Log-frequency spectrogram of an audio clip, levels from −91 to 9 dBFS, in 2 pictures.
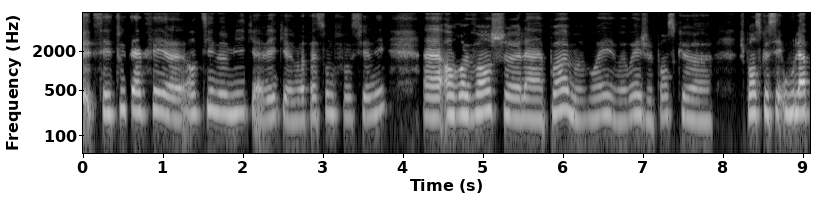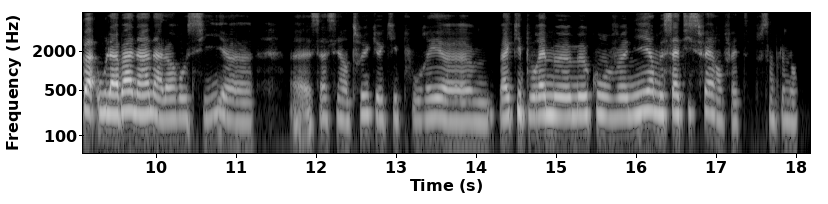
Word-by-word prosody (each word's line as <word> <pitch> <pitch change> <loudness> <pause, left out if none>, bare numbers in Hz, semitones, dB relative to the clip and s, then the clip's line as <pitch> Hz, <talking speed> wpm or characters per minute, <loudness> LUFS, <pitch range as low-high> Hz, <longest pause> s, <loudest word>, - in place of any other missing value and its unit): C'est 220 -1 -1
tout 250 +3 -3
à 230 -2 +6
fait 235 -3 +1
,heu, 190 +1 0
antinomique 220 0 -2
avec, 190 +3 -4
heu, 170 -3 -4
ma 170 +1 -5
façon 200 +5 -7
de 215 - -4
fonctionner. 200 +4 -8 0.5
Heu, 195 -1 +5
en 210 0 +5
revanche, 220 +3 +2
heu, 195 -2 0
la 180 -1 -2
pomme, 220 -4 -1
oui, 195 +2 -5
oui, 170 0 -9
oui, 210 +2 -2
je 175 -3 -9
pense 195 +5 -9
que 200 - -7 0.7
je - - -20
pense 220 0 +2
que 220 -1 0
c'est 210 -1 -2
ou 225 0 +2
la 225 0 +8 0.2
ou 225 0 +2
la 215 -1 +9
banane 220 -2 +6
alors 185 -1 -1
aussi, 190 +3 -7
heu 165 -2 -6 0.5
heu, - - -8
ça, 190 0 -9
c'est 185 0 -11
un 165 -1 -7
truc, 210 +3 -6
heu, - - -3
qui 180 +1 -13
pourrait, 180 +1 -7
hem, 165 -2 -3
bah, 185 +1 0
qui 220 +3 -1
pourrait 200 0 +1
me 200 0 +3
convenir, 205 +2 0
me 215 -1 +3
satisfaire, 215 0 -2
en 170 - -8
fait, 160 0 -14 0.2
tout - - -32
simplement. 170 -3 -11
200 Hz, 185 wpm, -23 LUFS, 185-220 Hz, 0.7 s, la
